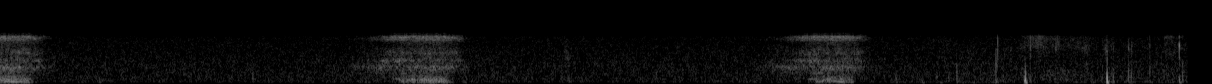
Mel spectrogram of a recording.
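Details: Person snoring during sleep while wearing anti-snore nasal strips: three snores about four seconds apart, roughly 15 breaths a minute, with faint clicks at the end.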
